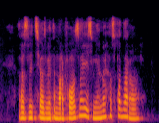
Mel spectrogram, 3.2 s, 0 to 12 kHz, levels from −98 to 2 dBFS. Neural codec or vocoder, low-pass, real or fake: codec, 16 kHz, 2 kbps, FreqCodec, larger model; 7.2 kHz; fake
